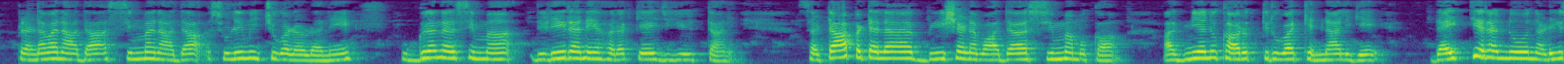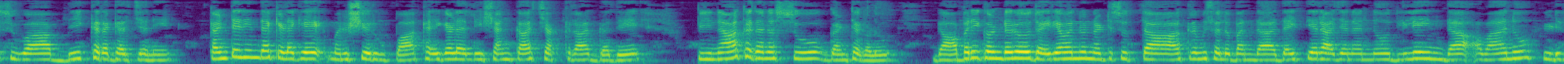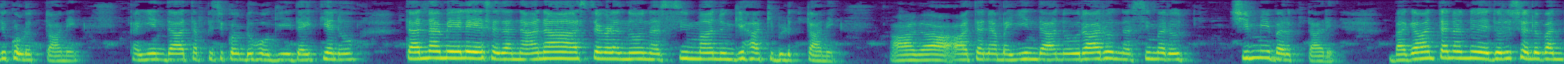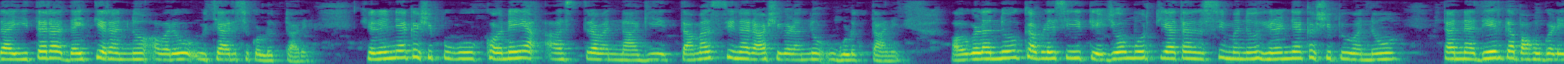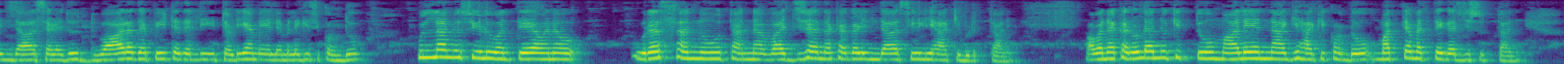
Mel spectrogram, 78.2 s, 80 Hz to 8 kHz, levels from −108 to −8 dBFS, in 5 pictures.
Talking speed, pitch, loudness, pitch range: 80 wpm, 240 Hz, -18 LUFS, 225-260 Hz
